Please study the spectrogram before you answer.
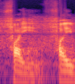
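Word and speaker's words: phi: ph फाई बोलते हैं इसको।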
